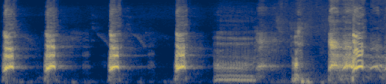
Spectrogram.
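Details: A very fierce dog barking: four sharp, loud barks roughly every second, then a low drawn-out voiced sound and a burst of rougher, overlapping barks at the end.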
